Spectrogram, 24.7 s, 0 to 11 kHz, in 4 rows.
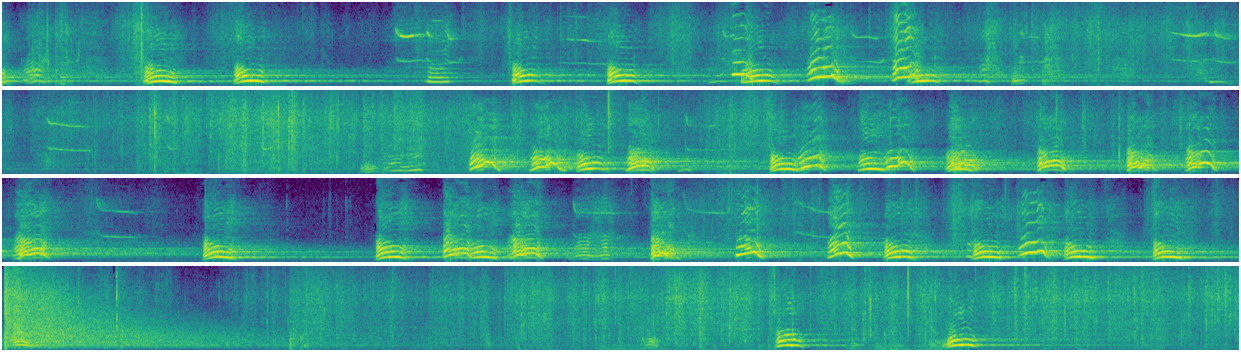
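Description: Hunting dogs barking treed at the foot of a tree, a steady run of quick repeated barks with short pauses. About 18 seconds in a sudden rushing noise cuts across, and after it the barks come only now and then.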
